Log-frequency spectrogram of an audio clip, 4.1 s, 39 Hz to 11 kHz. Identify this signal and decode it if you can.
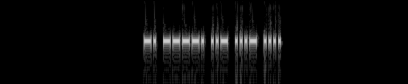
Morse code, heard as a keyed tone, about 52 wpm, 700 Hz. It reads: N9UVH
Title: USA Call Signs - 5 Characters - Repeated 3x - 50wpm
